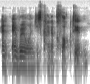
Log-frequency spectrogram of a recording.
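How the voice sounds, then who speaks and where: Laughing, lively woman from Pakistan. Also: deep voice, brisk, gravelly, slightly rough. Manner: lively storyteller, laughs often. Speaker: podcast guest. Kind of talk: casual interview chat.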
